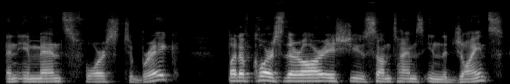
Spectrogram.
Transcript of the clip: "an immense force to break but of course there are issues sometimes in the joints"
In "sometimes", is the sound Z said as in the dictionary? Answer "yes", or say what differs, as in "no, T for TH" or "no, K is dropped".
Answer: yes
